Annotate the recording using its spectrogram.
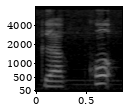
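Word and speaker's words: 学校: dengan Zico kan Zico maka dibacanya menjadi Gak kok gak kok yang artinya adalah sekolah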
